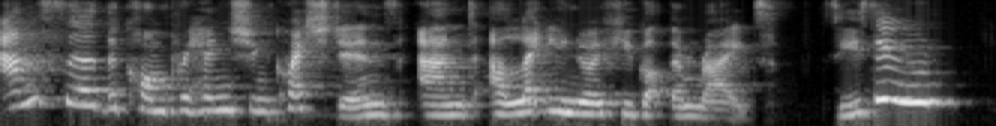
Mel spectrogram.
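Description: Over a quiet background, a woman with a British accent speaks in a raised, projected voice at a moderate pace, with very wide pitch swings. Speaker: English teacher. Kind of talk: casual talk to camera. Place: home room. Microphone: webcam.

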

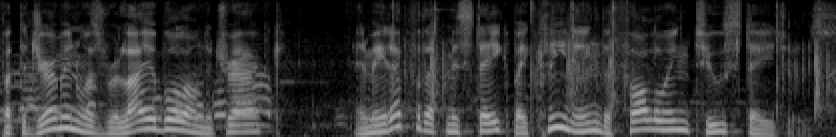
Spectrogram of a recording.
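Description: A man's high-pitched voice with very wide pitch swings and very even loudness, over music in the background. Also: moderate pace. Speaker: sports commentator. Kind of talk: sports commentary, scripted race recap narration. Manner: brisk, polished, measured; neutral, even-toned, informative.

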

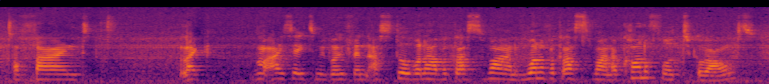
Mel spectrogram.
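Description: A woman speaks very fast in a fairly high, monotone, flat voice. Long, frequent pauses break it up over noticeable background noise. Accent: Liverpool. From Liverpool. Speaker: airport ground hostess. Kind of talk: documentary interview. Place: shop. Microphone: old recording.

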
